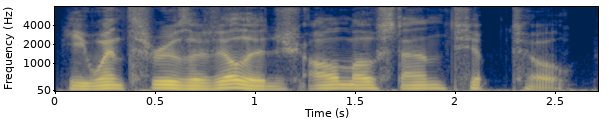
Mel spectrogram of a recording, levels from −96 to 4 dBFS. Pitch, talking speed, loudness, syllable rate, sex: 100 Hz, 175 wpm, -18 LUFS, 4.7 syllables/s, male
